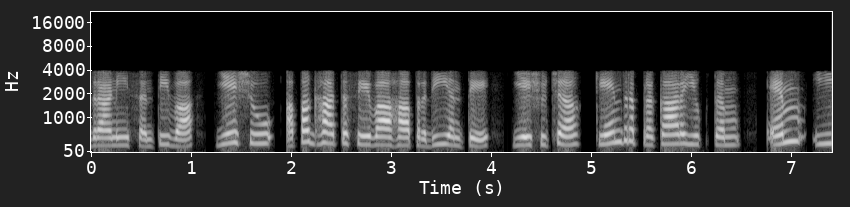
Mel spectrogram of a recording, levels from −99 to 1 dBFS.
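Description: The speech arrives over a G.726 ADPCM telephone path at 32 kbit/s, confined to a band of about 250 Hz to 3.7 kHz with nothing above 3.8 kHz, and apart from the light coding texture that rate leaves on the sound there is no fault to report.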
